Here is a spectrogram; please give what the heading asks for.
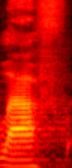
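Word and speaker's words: LAF: Our culture is something that we like to call laugh. We spell it L-A-F, but we call it laugh on purpose.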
